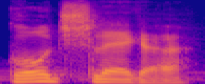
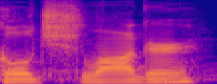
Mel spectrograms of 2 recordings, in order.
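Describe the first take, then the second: First: The word is said with a German pronunciation. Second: The word is said with an American pronunciation. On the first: The speaker calls it right. "There's your German pronunciation for the day" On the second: The speaker calls it wrong. "as I think most Americans say it"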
